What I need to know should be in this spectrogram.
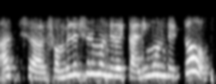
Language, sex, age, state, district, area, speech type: Bengali, female, 18-30, West Bengal, Kolkata, urban, conversation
